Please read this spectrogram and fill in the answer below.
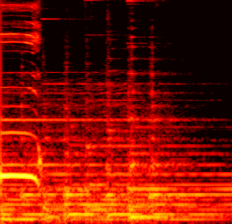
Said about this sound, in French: Et le coq qui volait au-dessus d'eux. Cocorico!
